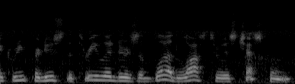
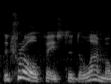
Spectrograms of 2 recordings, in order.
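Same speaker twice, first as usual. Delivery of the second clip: usual speaking voice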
